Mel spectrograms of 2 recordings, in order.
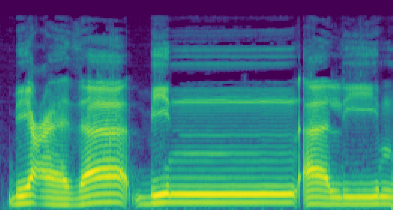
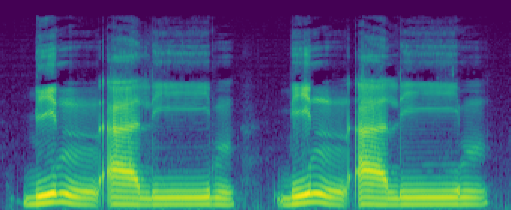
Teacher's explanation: Dia tidak didengungkan, tidak digunahkan. Jadi pendek saja.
